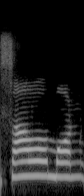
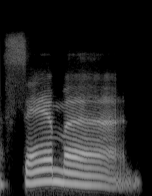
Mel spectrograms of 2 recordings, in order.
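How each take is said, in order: First: SALMON with the L sounded, sal-mon; Indonesian SALMON. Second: SALMON with silent L, sam-un; English SALMON. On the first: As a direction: say SALMON the Indonesian way, clear L and full o. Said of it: "kalau bahasa Indonesianya". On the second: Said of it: "Bahasa Inggrisnya salmon". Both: Shown as a demonstration.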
